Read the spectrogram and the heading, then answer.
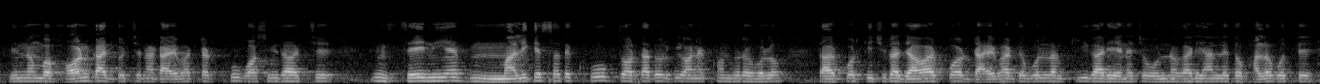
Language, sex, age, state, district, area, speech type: Bengali, male, 18-30, West Bengal, Paschim Medinipur, urban, spontaneous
